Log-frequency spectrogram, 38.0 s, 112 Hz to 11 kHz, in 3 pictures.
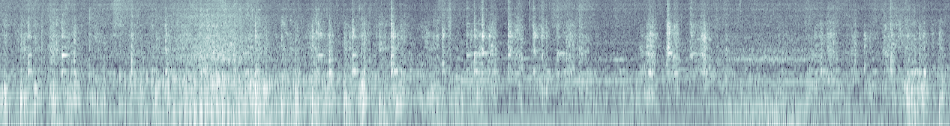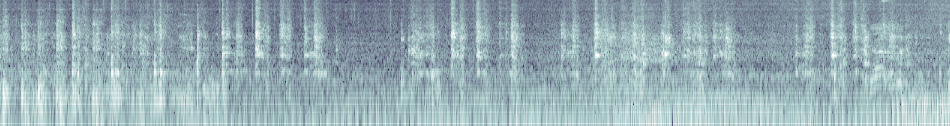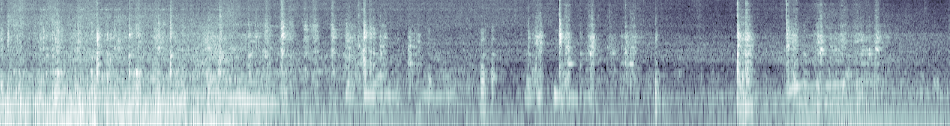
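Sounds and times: metal spatulas scraping woks: 0:00.0 - 0:37.7
gas burner rumble: 0:00.0 - 0:38.0.

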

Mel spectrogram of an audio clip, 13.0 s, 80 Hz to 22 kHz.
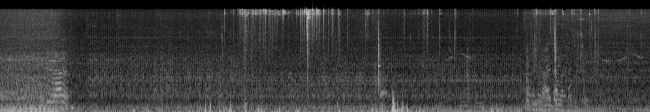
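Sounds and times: diesel engine running: 0:00.0 - 0:13.0
steel chain clinking: 0:04.4 - 0:09.5, 0:10.3 - 0:13.0.

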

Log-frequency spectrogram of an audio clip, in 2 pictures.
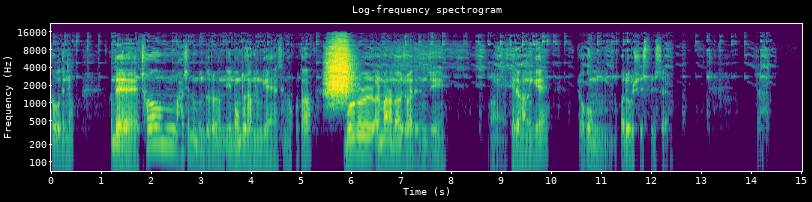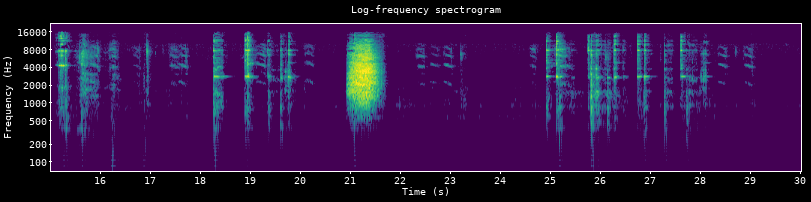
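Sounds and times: harsh burst: 0:21.0 - 0:21.6.

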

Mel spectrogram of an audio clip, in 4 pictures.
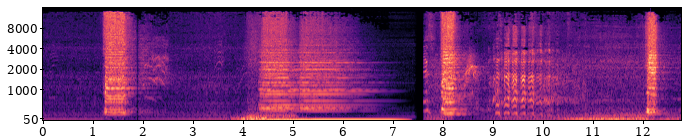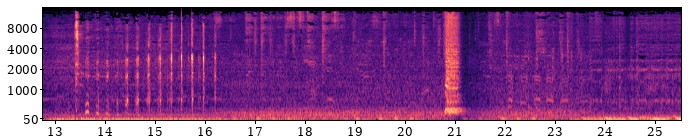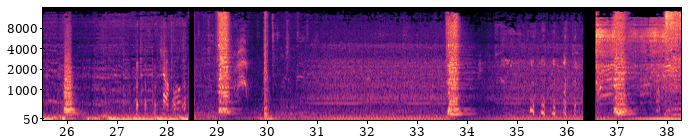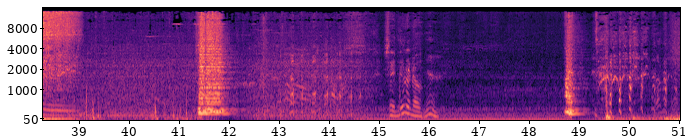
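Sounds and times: vehicle engine rumble: 0:00.0 - 0:51.0
train horn blast: 0:01.2 - 0:02.1, 0:04.0 - 0:06.9, 0:08.0 - 0:08.6, 0:12.0 - 0:12.7, 0:20.8 - 0:21.3, 0:25.8 - 0:26.4, 0:33.6 - 0:34.2, 0:36.9 - 0:39.1, 0:41.3 - 0:42.3, 0:48.7 - 0:49.3
short horn toots: 0:03.8 - 0:07.1, 0:33.6 - 0:34.2, 0:36.6 - 0:39.1, 0:48.7 - 0:49.3.

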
